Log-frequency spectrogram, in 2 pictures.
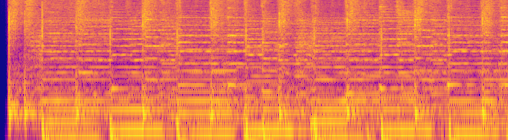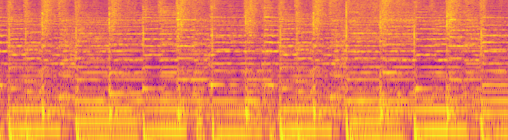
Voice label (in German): Eifeler Mundart; Gemeinschaftssitzung der Steika in Deidenberg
